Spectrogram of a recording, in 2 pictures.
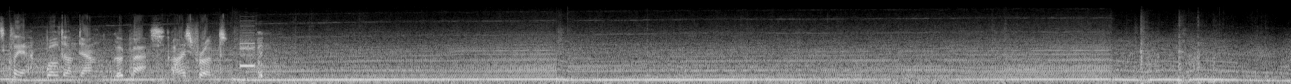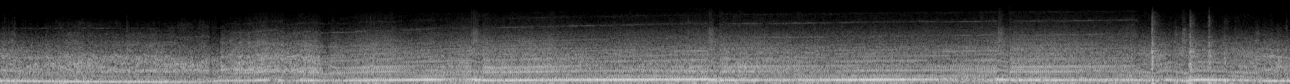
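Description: A racing car engine roars loudly, revving up and down through gear changes.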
